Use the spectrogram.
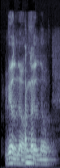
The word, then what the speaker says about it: Villeneuve: But no, I think that will, how do you pronounce the Canadian's director's name? The French guy, the Quebecian Villeneuve? Guy? Villeneuve.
